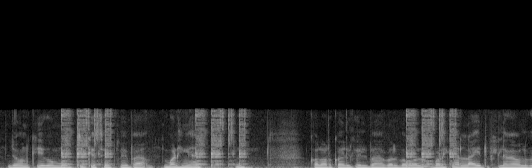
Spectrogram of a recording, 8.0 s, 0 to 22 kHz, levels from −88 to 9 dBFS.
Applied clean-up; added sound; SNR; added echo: none; Fart; 11 dB; none.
